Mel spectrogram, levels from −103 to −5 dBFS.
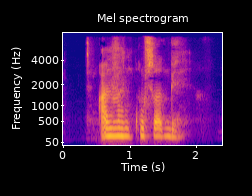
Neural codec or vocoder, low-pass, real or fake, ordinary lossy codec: autoencoder, 22.05 kHz, a latent of 192 numbers a frame, VITS, trained on one speaker; 7.2 kHz; fake; MP3, 48 kbps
